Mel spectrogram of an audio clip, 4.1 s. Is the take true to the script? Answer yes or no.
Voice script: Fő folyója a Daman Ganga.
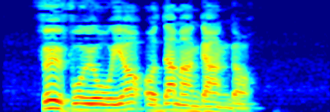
yes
